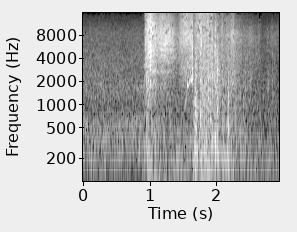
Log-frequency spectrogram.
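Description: A parachute snaps open with a loud flapping burst.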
